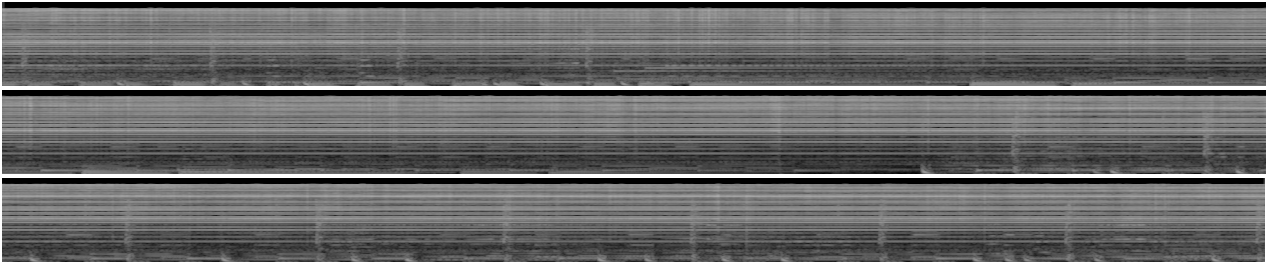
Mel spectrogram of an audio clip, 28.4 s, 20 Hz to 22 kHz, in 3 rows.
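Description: AC TIG welding arc buzzing steadily while running a bead on thin .060 aluminum, with a low throbbing pulse about three times a second for much of the time.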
